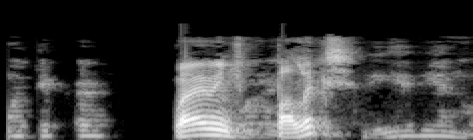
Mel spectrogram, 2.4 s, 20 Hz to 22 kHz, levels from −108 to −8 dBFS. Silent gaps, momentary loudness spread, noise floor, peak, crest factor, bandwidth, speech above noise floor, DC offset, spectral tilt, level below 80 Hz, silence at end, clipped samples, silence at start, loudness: 0.62-0.86 s; 24 LU; -39 dBFS; 0 dBFS; 20 dB; 7.8 kHz; 21 dB; under 0.1%; -5 dB/octave; -60 dBFS; 0.1 s; under 0.1%; 0.05 s; -16 LUFS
